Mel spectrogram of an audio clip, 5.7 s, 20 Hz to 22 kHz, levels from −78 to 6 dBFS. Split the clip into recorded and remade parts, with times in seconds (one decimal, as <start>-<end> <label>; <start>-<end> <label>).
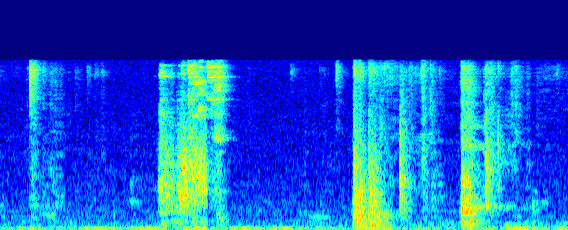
0.0-4.5 recorded; 4.5-5.3 remade; 5.3-5.7 recorded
